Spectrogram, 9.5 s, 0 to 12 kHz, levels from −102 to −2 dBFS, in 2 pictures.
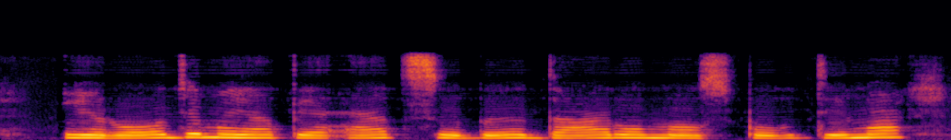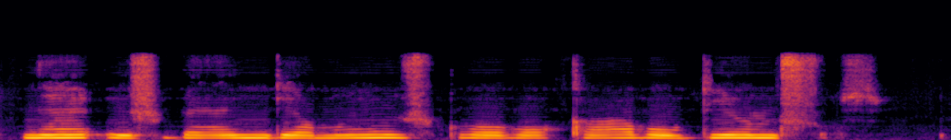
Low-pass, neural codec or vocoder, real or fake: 7.2 kHz; codec, 16 kHz, 4 kbps, FunCodec, trained on LibriTTS, 50 frames a second; fake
